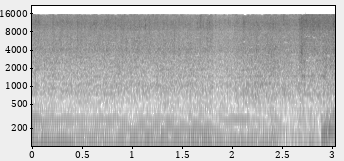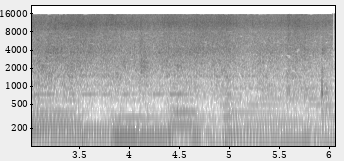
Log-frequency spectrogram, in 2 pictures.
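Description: Background music of held low notes, changing chord about halfway, over a steady sizzle of chicken pieces frying in oil in a wok.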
